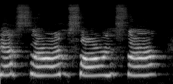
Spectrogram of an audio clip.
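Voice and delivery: put-on pleading apologetic tone. Retelling how Mishima answers Kamoshida: imitating someone groveling. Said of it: "just totally groveling".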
